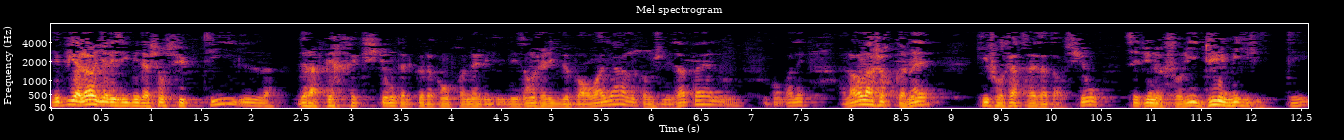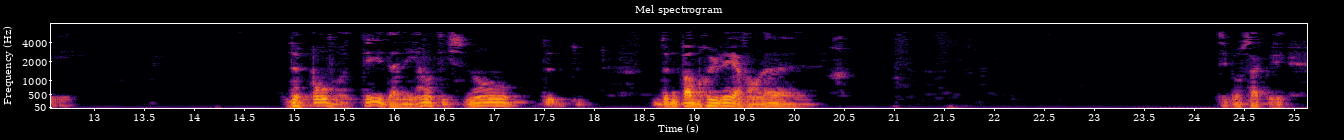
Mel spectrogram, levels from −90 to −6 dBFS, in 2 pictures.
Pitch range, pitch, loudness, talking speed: 85-115 Hz, 100 Hz, -22 LUFS, 135 wpm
